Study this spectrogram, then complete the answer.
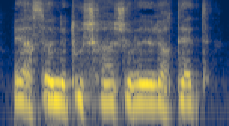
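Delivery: lightly voiced priest, high and ringing. A narrator's reading. Priest shields the refugees, high vibrant voice. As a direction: proclaim it like an organ note. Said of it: "d'une voix haute qui vibrait dans l'air".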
